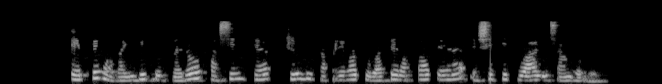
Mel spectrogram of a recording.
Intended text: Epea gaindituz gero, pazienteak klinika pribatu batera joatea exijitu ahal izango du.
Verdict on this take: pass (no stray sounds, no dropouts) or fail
pass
